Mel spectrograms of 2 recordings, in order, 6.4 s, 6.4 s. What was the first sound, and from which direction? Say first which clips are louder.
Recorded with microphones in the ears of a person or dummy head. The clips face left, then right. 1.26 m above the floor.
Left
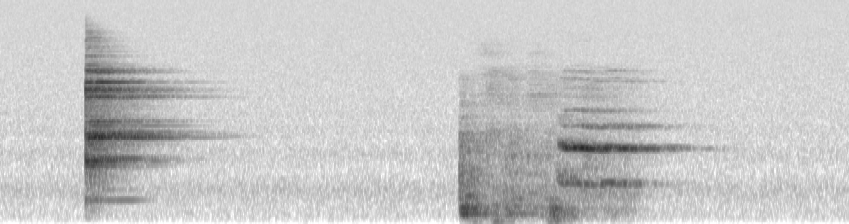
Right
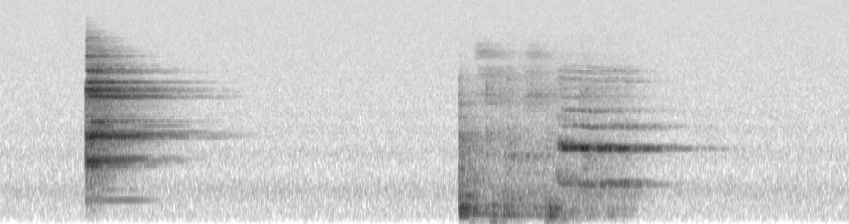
A bell: right 1 dB; 65° left (ahead or behind).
